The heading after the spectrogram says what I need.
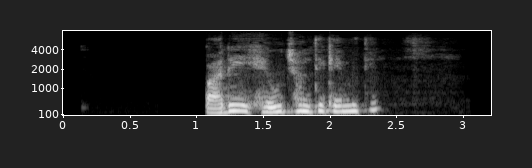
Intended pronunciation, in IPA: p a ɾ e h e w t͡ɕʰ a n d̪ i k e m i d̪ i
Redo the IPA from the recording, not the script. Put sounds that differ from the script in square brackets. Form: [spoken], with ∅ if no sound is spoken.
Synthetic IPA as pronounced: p a ɾ [i] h e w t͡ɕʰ a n [t̪] i k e m i [t̪] i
